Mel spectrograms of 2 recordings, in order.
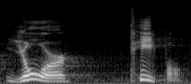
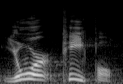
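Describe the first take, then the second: First: "your" pressed, "people" dropping away; God pointing at Moses with "your"; stress on your. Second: Slow "Your people" with "Your" weighted; God disowning the people with "Your"; stress on your. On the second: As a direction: draw out "Your" pointedly. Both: Shown as a demonstration. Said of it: "underline that phrase, your people".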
